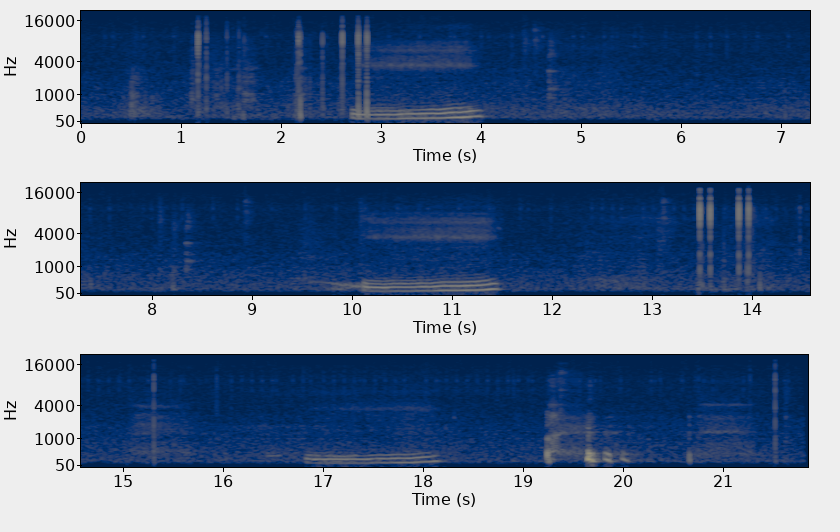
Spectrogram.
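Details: Female dog snoring her head off in sleep: three loud, rumbling, slightly rising snoring breaths about seven seconds apart.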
